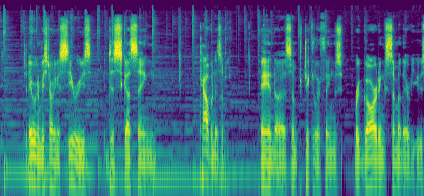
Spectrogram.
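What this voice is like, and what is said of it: Raspy, deeper voice from a cold. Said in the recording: “if my voice sounds a little raspy or deeper, less clear than usual, because I am sick with a cold right now ... a few sniffles”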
